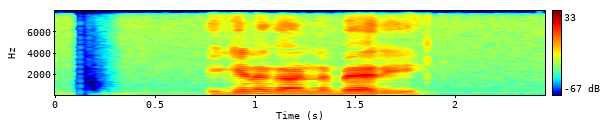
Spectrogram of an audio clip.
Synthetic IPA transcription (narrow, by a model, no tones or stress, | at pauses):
iɡinɐɡaːnːɐbeːɾi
